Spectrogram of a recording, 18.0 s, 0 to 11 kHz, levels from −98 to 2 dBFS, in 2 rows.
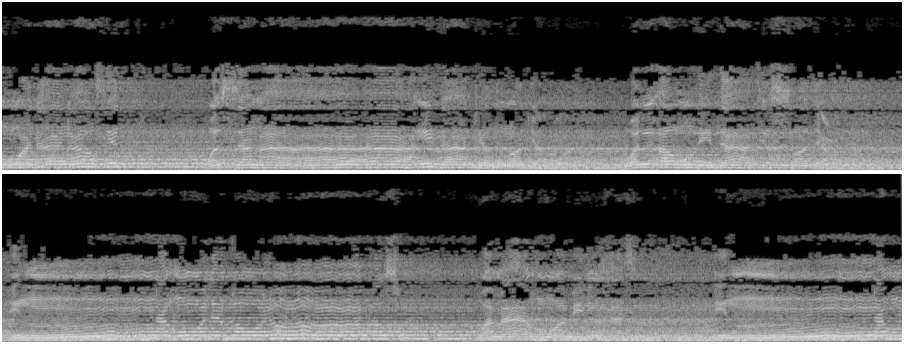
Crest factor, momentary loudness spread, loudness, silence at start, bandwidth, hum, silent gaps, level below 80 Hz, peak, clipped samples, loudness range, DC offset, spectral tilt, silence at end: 12 dB; 4 LU; -16 LUFS; 0 s; 10.5 kHz; none; none; -46 dBFS; -4 dBFS; under 0.1%; 2 LU; under 0.1%; -6 dB/octave; 0 s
